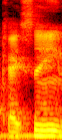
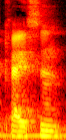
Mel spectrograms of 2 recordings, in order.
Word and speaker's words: casein: Well, it has to do with a protein in dairy products called casein or casein, you'll hear it pronounced.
